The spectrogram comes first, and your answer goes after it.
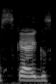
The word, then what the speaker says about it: Skeggs: my my last name skeggs is also like celtic scottish english and really the only story that i have besides people just looking at me being like does your name literally rhyme with eggs is that i had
